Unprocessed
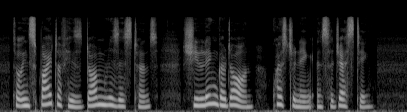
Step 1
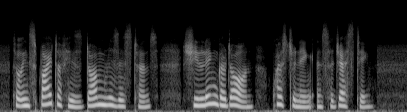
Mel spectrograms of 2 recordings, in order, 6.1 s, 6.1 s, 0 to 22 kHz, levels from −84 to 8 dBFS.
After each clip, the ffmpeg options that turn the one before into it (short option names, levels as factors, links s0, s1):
-af "lowpass=f=3100:w=0.5412,lowpass=f=3100:w=1.3066,volume=2.51"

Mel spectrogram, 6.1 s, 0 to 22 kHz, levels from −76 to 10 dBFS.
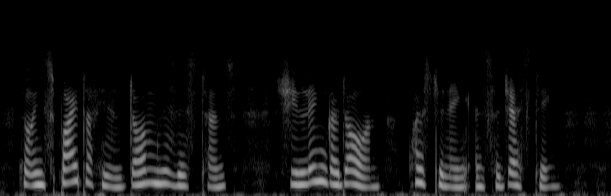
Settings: -filter_complex "[0:a]acrossover=split=750[s0][s1];[s0]aeval=exprs='val(0)*(1-0.7/2+0.7/2*cos(2*PI*5*n/s))':c=same[s2];[s1]aeval=exprs='val(0)*(1-0.7/2-0.7/2*cos(2*PI*5*n/s))':c=same[s3];[s2][s3]amix=inputs=2:normalize=0,volume=0.355"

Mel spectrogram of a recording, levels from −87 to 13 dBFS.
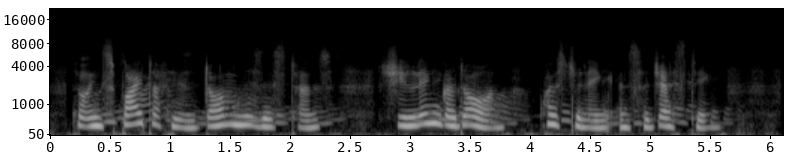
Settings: -filter_complex "[0:a]asplit=4[s0][s1][s2][s3];[s1]adelay=111,afreqshift=110,volume=0.0891[s4];[s2]adelay=222,afreqshift=220,volume=0.0347[s5];[s3]adelay=333,afreqshift=330,volume=0.0135[s6];[s0][s4][s5][s6]amix=inputs=4:normalize=0"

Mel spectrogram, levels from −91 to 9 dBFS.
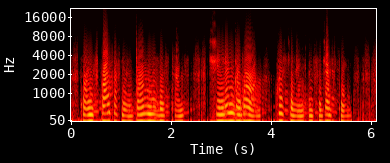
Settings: -af "acompressor=mode=upward:threshold=0.0112:ratio=2.5,aresample=8000,aresample=44100,aeval=exprs='max(val(0),0)':c=same,volume=1.68"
